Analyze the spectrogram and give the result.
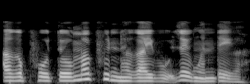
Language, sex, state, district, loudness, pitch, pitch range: Wancho, female, Arunachal Pradesh, Longding, -18 LUFS, 170 Hz, 155-180 Hz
